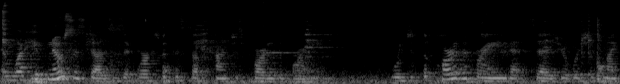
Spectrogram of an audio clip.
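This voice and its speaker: Words come very fast from this woman. Room echo is audible, and there is noticeable background noise. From New Jersey. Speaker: hypnotist and NLP practitioner. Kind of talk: panel discussion.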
